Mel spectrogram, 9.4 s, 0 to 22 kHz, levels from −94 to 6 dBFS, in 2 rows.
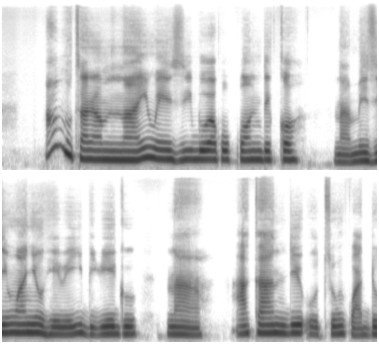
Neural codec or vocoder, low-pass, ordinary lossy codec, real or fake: autoencoder, 48 kHz, 32 numbers a frame, DAC-VAE, trained on Japanese speech; none; none; fake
